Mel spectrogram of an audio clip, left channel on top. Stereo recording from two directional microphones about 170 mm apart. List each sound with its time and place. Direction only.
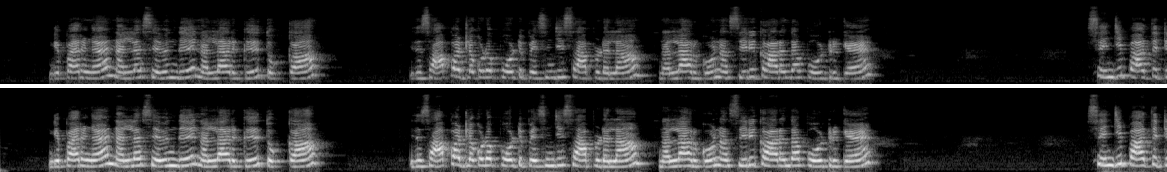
0.4 s a woman's voice: 50° right (ahead or behind)
10.9 s a woman's voice: 50° right (ahead or behind)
